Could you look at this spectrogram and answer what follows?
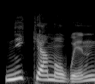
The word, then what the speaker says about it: Nikamowin: D'ailleurs, il existe une superbe plateforme d'écoute en continu de musique nomade qui s'appelle Nikamowin, donc ça se prononce, ça s'écrit comme ça se prononce, N-I-K-A-M-O-W-I-N.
